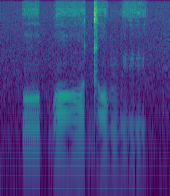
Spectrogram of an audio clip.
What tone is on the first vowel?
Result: high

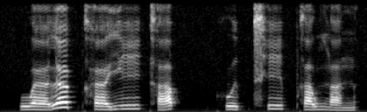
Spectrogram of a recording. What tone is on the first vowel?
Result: low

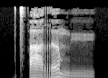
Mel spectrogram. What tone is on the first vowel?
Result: low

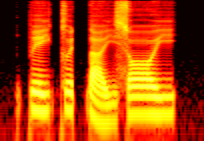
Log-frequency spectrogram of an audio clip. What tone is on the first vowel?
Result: high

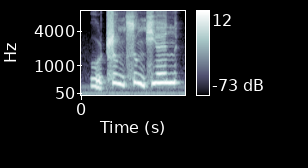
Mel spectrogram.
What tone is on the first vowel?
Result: low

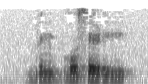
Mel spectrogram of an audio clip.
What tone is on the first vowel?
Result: high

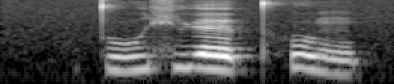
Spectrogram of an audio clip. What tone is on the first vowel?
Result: rising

